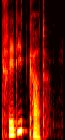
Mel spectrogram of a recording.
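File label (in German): "Kreditkarte", German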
